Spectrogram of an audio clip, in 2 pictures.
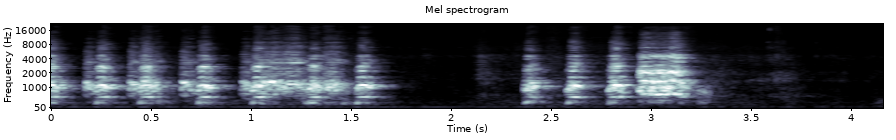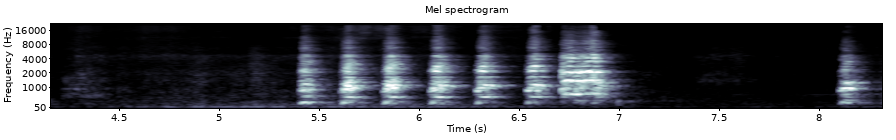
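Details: Laying hens cackle in bursts: quick clucks rising into drawn-out squawks, a quiet gap with a soft low rumble, then another burst of clucks ending in a squawk.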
